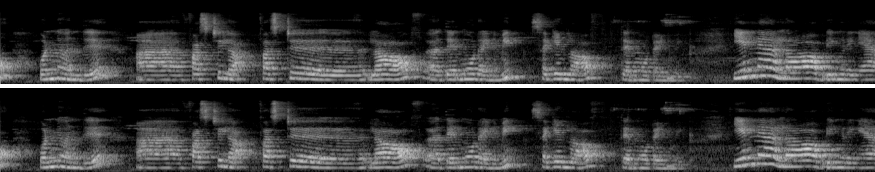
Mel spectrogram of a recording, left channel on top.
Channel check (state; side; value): normal; both; correlation 0.11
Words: ஒன்று வந்து first law of thermodynamic, second law of thermodynamic. என்ன லா அப்படிங்கிறீங்க?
